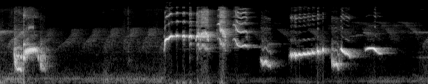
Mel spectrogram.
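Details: White-rumped shama lure song for reluctant singers: a short burst, a quiet gap, then rich whistled notes and slurred descending phrases ending on a high clear whistle.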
